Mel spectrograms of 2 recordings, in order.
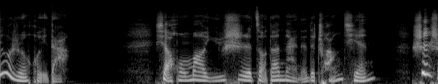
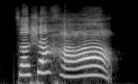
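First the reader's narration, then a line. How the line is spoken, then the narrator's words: Loud call. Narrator (Chinese): 他大声的叫了起来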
